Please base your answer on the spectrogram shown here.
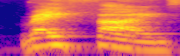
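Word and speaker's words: Ralph Fiennes: it's got carrie mulligan ray fines now i'm not sure why they say it rave because it's spelt ralph isn't it but ray finds and then this little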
